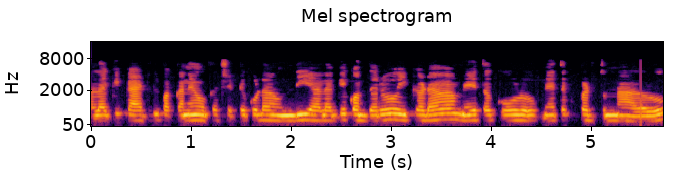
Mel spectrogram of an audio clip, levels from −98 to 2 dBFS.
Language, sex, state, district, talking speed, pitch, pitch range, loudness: Telugu, female, Andhra Pradesh, Krishna, 155 wpm, 190 Hz, 185-200 Hz, -18 LUFS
